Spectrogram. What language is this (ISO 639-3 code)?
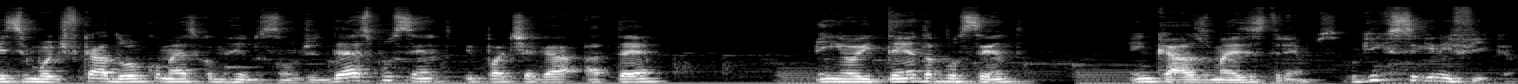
por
